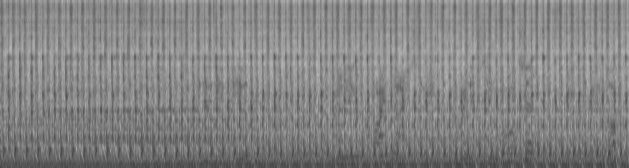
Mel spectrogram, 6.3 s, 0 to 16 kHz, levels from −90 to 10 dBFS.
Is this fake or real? fake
